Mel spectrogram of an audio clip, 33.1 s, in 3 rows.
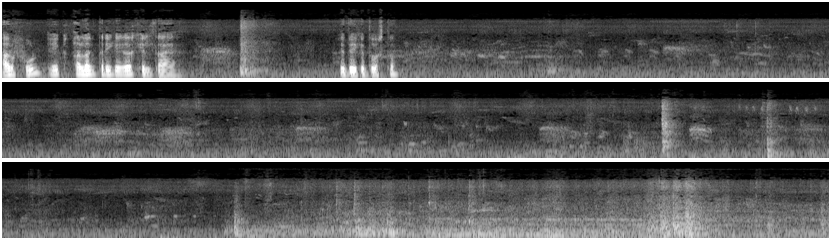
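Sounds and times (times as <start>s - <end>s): distant crows cawing: 2.4s - 3.5s, 5.0s - 10.9s, 11.9s - 15.7s, 18.0s - 22.1s, 25.4s - 33.0s.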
